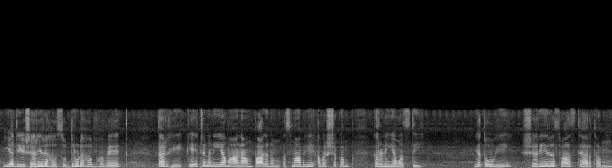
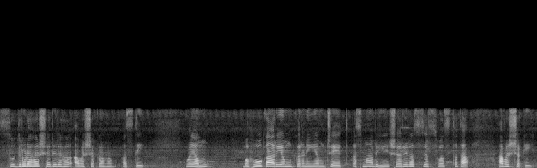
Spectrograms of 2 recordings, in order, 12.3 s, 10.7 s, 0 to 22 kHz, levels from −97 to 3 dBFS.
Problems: constant background noise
